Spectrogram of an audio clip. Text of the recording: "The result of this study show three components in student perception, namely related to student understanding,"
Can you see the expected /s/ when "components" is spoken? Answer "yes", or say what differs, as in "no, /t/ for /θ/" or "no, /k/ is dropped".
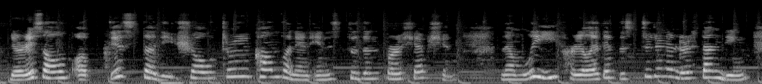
no, /s/ is dropped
